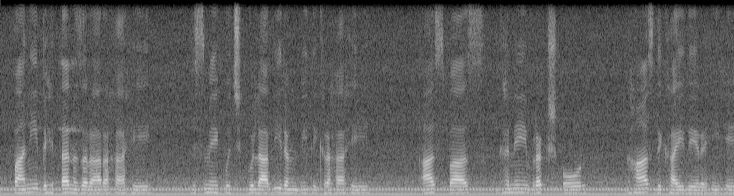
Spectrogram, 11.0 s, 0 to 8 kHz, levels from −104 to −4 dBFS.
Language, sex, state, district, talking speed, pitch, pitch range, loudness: Hindi, male, Chhattisgarh, Bastar, 130 wpm, 135 Hz, 95-140 Hz, -29 LUFS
